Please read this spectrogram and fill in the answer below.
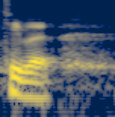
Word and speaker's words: Tibo: You got the Tops logo here, and here is Tops Tibo, and it is pronounced Tibo.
